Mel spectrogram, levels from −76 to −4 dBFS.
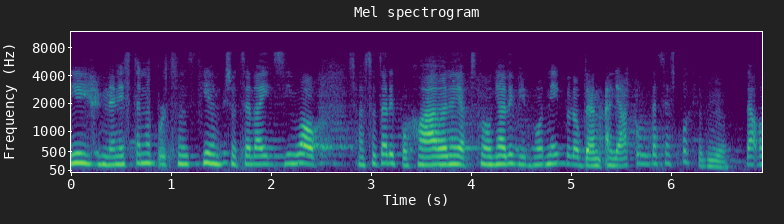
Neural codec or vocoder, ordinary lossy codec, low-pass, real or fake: codec, 16 kHz, 0.5 kbps, X-Codec, HuBERT features, trained on general audio; AAC, 48 kbps; 7.2 kHz; fake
